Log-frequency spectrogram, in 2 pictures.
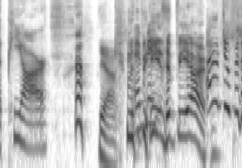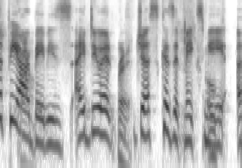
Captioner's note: laughter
